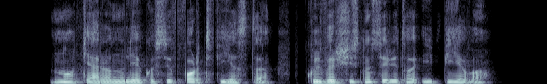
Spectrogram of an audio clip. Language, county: Lithuanian, Vilnius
